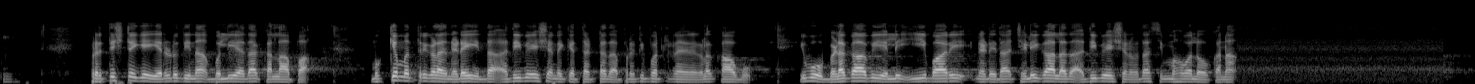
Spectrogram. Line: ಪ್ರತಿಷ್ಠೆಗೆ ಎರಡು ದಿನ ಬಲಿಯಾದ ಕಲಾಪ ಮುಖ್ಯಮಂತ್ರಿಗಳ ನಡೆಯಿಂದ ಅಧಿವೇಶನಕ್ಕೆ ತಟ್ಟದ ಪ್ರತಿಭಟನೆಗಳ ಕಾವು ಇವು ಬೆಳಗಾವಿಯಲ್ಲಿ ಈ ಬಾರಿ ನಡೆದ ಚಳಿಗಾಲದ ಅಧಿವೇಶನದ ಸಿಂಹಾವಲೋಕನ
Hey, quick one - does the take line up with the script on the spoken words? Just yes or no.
yes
